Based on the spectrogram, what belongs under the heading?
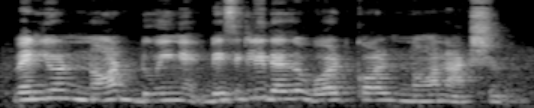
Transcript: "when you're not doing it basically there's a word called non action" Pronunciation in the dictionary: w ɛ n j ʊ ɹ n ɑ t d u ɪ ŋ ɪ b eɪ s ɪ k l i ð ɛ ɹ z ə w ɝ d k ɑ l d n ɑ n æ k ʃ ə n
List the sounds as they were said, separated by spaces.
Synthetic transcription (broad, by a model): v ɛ n j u ɹ n ɑ t d u ɪ ŋ ɪ b eɪ s ɪ k l i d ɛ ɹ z ə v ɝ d k ɑ l d n ɑ n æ k ʃ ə n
